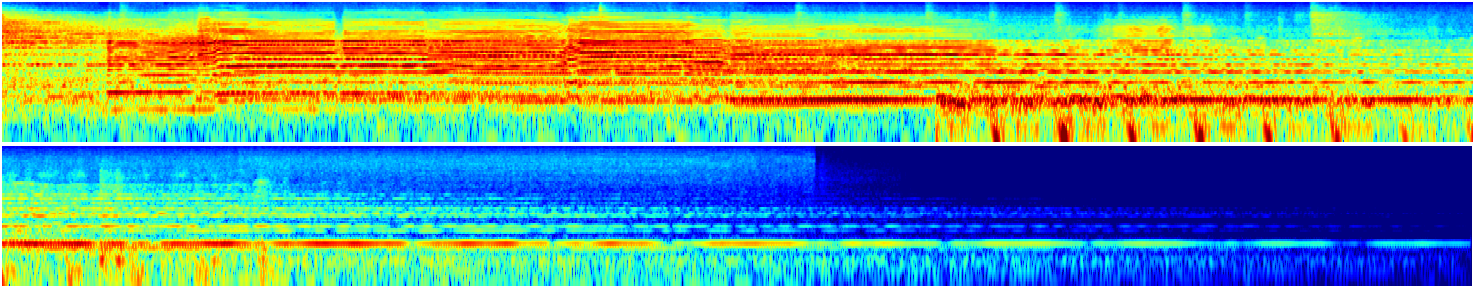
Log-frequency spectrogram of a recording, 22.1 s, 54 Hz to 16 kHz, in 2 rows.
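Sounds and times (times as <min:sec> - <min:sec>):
melody with bending notes: 0:00.0 - 0:17.0
low thumping beat: 0:07.0 - 0:16.2.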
